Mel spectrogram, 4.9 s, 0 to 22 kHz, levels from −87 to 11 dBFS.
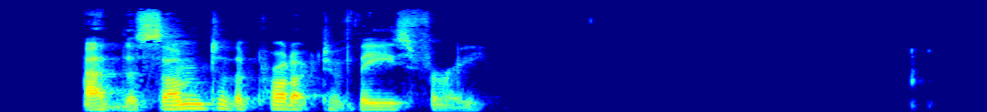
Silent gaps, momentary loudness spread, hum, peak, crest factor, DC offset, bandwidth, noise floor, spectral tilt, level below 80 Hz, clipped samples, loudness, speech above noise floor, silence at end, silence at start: none; 15 LU; none; -4 dBFS; 26 dB; under 0.1%; 15.5 kHz; under -90 dBFS; -4 dB/octave; -72 dBFS; under 0.1%; -25 LUFS; over 65 dB; 2.55 s; 0.45 s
